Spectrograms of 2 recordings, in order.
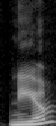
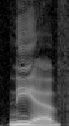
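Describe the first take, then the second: First: The name ends with an M sound. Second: The name ends with a V sound. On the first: "I would be like Niam, like Liam, but Niam" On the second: "There's a V. I'm sorry"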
